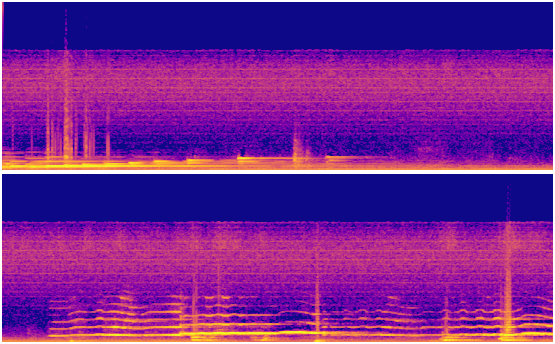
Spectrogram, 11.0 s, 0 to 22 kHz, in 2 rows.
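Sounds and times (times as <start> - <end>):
orchestra strings sustained chord: 0.0 - 11.0.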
